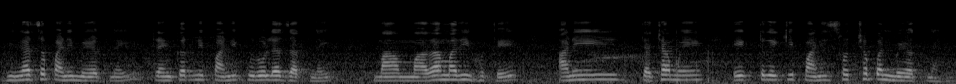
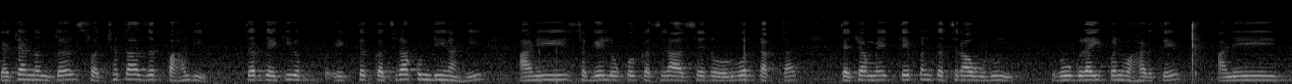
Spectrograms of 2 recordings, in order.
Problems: constant background noise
